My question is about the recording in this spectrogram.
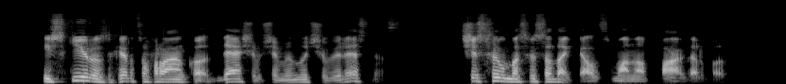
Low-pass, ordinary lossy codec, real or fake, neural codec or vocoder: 10.8 kHz; MP3, 64 kbps; real; none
